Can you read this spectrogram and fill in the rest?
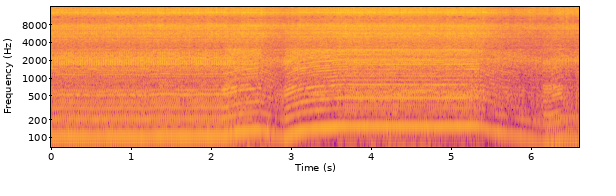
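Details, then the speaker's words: Troy-Bilt TB2044XP JumpStart two-cycle trimmer, before service, likely never serviced: buzz keeps surging and sagging instead of holding idle; dirty carburetor needing cleaning and tuning, later serviced with carb cleaning and new fuel lines. "you can see that carburetor is all dirty I got it to start up and run but it won't run in the idle it needs a tune"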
